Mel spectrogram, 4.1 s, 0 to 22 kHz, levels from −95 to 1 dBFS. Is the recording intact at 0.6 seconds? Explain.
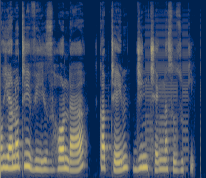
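Yes, at 0.6 seconds the speech plays through intact, with no fault at that moment.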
